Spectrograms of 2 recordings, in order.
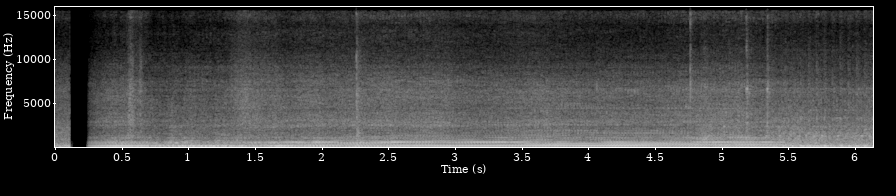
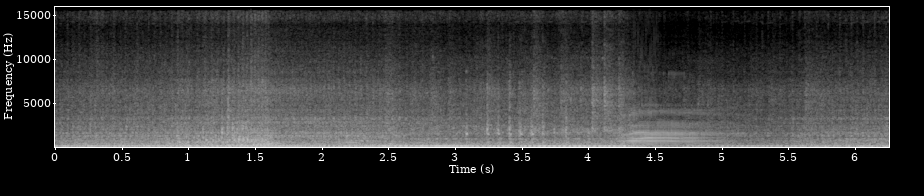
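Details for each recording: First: Honda Beat FI scooter after a cheap CVT fix (a heat-resistant plastic shim plus grease) for a clattering sound at idle; now a smooth, even drone with no rattle or scraping from the belt drive. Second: Honda Beat FI scooter with rough clattering at idle: uneven rattling clatter over a steady idle, about three knocks a second; the CVT is opened and found to have worn, misshapen variator rollers and loose sliders.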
